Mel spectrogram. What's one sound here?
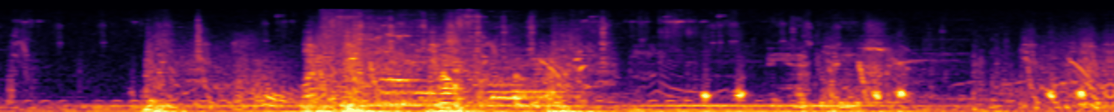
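A lightsaber hums steadily in a video game.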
